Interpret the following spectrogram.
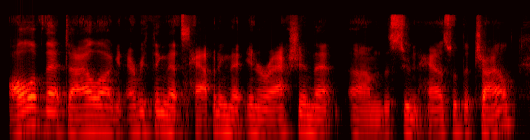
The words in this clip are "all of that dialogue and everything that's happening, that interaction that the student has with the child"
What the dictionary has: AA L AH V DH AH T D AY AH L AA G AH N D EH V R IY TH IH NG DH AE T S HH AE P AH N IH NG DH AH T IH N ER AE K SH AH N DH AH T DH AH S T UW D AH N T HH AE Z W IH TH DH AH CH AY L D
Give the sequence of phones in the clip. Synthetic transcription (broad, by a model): AA L AH V DH AH T D AY AH L AA G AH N EH V R IY TH IH NG DH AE T S HH AE P AH N IH NG DH AH T IH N ER AE K SH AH N DH AH T DH AH S T UW D N T HH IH Z W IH DH AH CH AY L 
